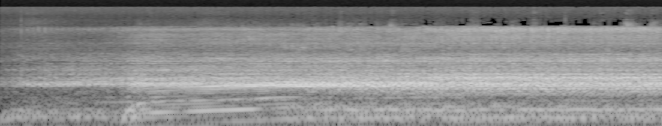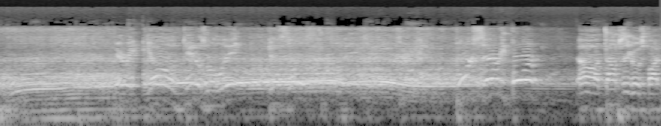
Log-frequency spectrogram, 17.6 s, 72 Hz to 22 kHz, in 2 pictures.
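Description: Turbocharged LS drag race car accelerating down a racetrack in an X275 class event, a loud sustained engine roar under continuous commentary from a track announcer.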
